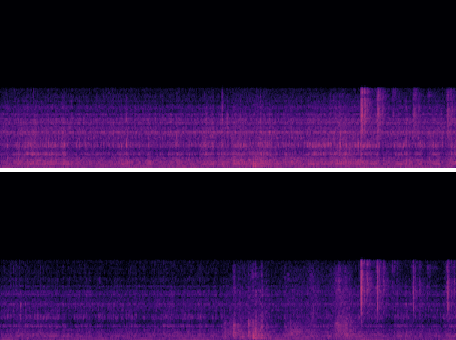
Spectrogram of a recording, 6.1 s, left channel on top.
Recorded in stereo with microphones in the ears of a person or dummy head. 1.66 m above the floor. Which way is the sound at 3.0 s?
70° right (ahead or behind).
